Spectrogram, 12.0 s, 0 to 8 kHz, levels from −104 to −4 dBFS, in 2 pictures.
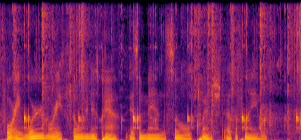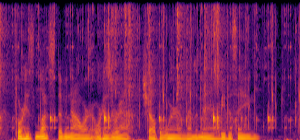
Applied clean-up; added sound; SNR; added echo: none; Tick; 11 dB; none.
